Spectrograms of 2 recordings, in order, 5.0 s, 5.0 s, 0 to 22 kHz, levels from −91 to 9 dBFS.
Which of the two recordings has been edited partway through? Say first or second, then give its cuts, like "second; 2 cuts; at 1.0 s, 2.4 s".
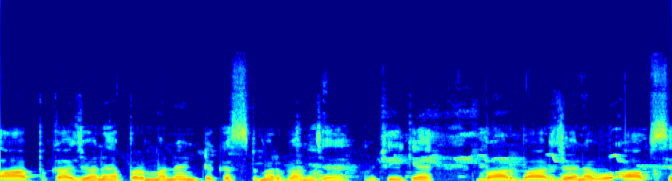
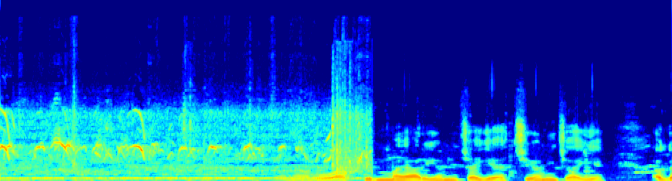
second; 1 cut; at 2.3 s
